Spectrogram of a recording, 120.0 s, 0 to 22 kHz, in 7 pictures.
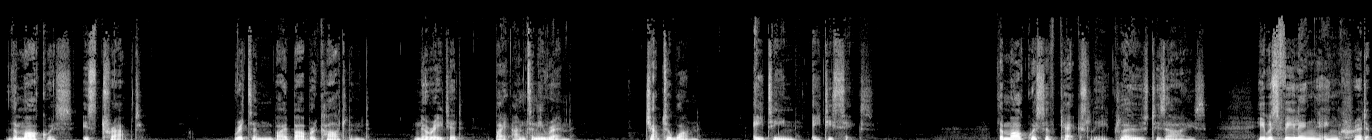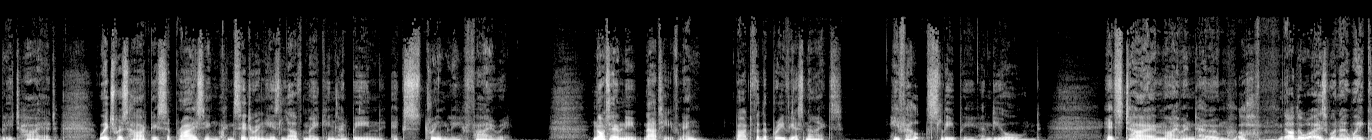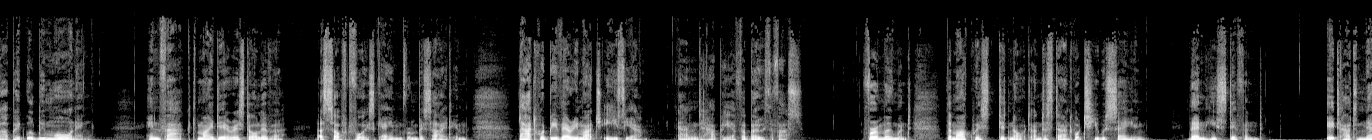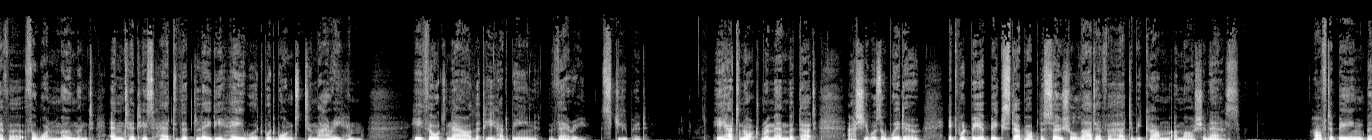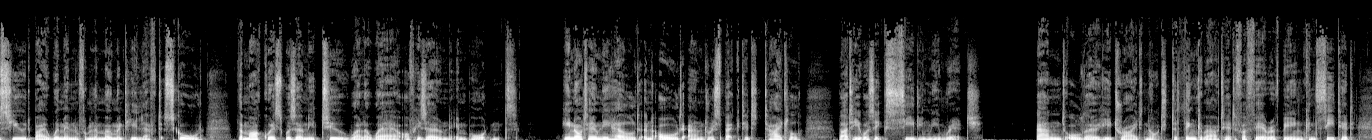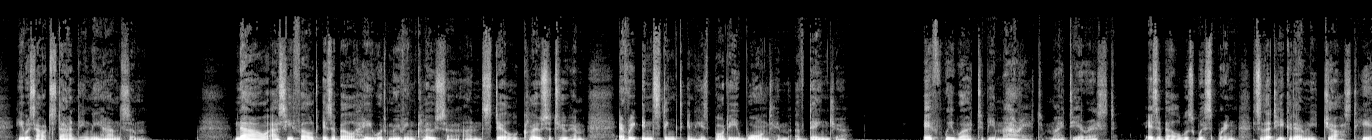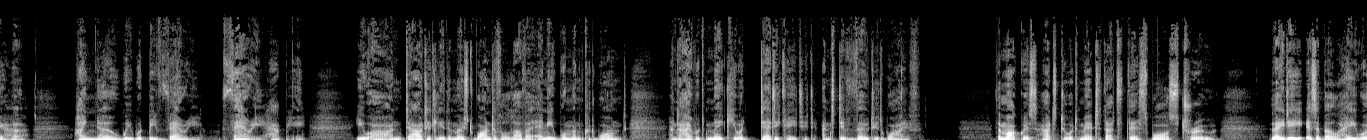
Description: The Marquis is Trapped (Barbara Cartland’s Pink Collection 68) (EN) audiokniha
Ukázka z knihy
